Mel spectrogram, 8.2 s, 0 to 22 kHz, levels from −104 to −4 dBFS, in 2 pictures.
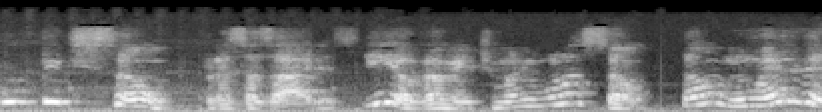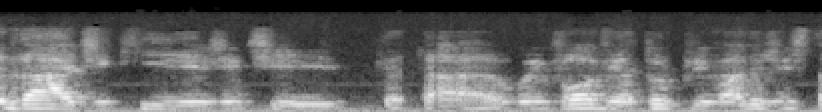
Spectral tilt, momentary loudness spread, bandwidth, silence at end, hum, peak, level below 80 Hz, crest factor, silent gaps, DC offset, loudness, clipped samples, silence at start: -6.5 dB/octave; 10 LU; 8.2 kHz; 0 s; none; -2 dBFS; -38 dBFS; 16 dB; none; under 0.1%; -18 LUFS; under 0.1%; 0 s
